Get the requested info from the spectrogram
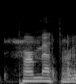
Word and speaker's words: Permethrin: Permethrin.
